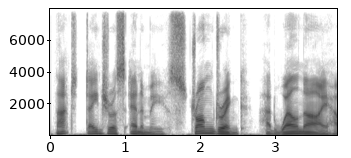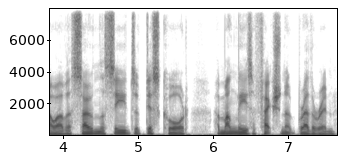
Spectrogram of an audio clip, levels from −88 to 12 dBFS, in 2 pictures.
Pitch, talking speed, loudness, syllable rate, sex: 100 Hz, 140 wpm, -19 LUFS, 4.7 syllables/s, male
